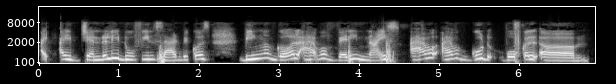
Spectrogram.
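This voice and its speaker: A woman's voice: fairly high pitch, moderate pace, no room sound, rough recording. A young woman from India talking about her worries in a casual voice chat on a phone app, rambling with lots of restarts. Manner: rambling, with many restarts and "you know".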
